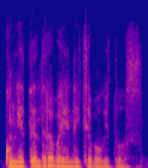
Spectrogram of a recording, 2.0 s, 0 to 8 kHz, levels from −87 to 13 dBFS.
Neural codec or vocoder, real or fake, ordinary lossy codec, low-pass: none; real; Opus, 16 kbps; 7.2 kHz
